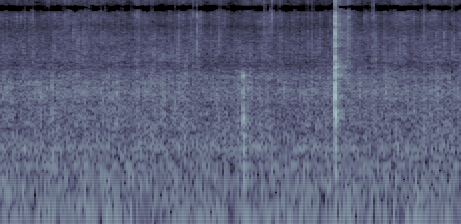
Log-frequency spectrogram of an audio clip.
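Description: Steady sizzling of oil frying the plov base under a layer of rice in the pan, with a sharp tap about three seconds in.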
